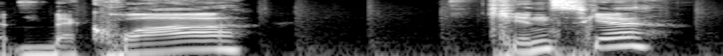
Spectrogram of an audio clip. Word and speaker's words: Bequa Kinske: Bequa Kinske? – Sounds good to me.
